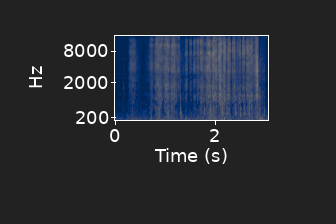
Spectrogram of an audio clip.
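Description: A pen scratches across paper while signing a document, producing faint, continuous rough strokes that rise and fall in short bursts.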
